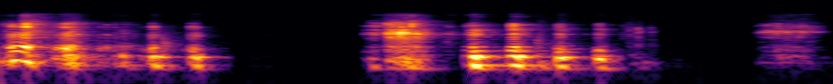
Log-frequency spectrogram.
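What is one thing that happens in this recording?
A middle-aged man laughs over an online call.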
